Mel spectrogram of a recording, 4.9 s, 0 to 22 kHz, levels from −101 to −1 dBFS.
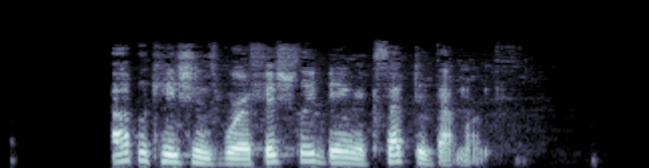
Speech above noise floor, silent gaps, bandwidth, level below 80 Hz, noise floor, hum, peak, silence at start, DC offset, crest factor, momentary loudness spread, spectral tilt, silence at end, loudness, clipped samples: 60 dB; none; 7.6 kHz; -60 dBFS; -77 dBFS; none; -2 dBFS; 0.85 s; under 0.1%; 16 dB; 9 LU; -7 dB/octave; 1.3 s; -18 LUFS; under 0.1%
